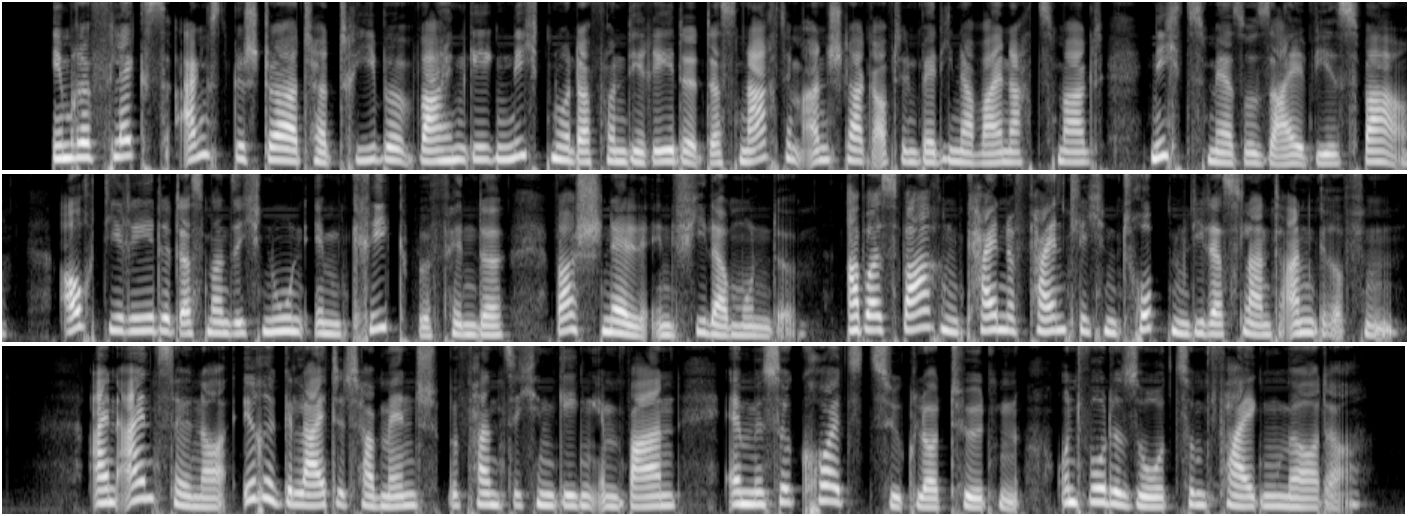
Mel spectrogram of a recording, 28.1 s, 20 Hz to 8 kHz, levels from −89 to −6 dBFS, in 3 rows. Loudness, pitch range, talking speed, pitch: -22 LUFS, 175-230 Hz, 150 wpm, 195 Hz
